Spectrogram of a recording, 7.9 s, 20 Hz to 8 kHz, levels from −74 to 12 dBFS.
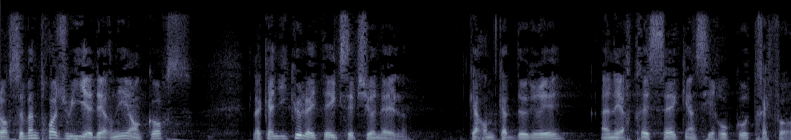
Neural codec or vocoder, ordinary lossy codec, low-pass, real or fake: none; none; 7.2 kHz; real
